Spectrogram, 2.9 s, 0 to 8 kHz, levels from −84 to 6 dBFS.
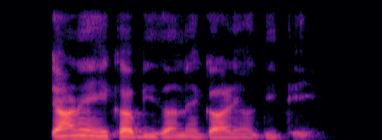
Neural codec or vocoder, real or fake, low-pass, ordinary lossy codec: codec, 24 kHz, 3.1 kbps, DualCodec; fake; 7.2 kHz; Opus, 64 kbps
